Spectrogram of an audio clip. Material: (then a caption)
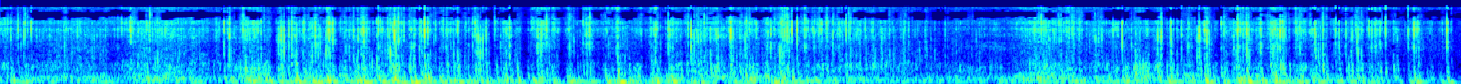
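Textile. Both hands rapidly scratch a beige, textured berber loop-pile carpet on the floor with fingertips and short nails, with the fingers sometimes close to the microphone. The result is a dense, continuous, low-heavy scratching and rustling that swells and eases in loudness.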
